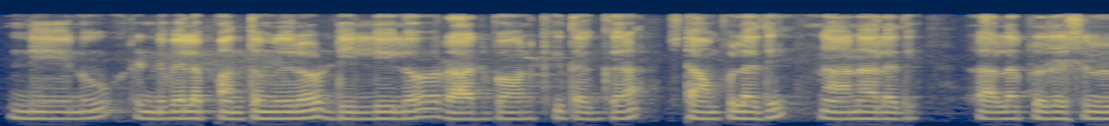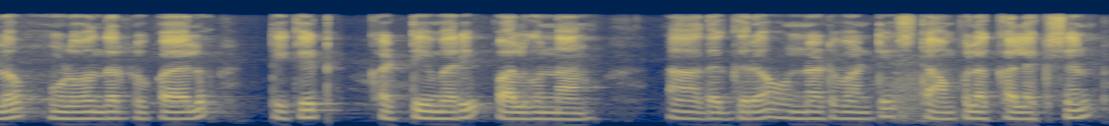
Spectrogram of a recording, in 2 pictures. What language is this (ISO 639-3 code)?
tel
